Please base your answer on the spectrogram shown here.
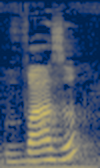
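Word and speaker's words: Vase: ايه بقى لو هو اصلا الكلمة اصلها من الانجليش او جاي في اول الكلام فبتنطق في عادي زي فازو، فازو، او فيديو، فيديو.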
